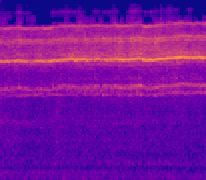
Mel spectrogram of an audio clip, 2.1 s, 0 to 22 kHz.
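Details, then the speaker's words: Mr. Coffee tea kettle filled to maximum, reaching the boil after almost 10 minutes; steady piercing high whistle over soft hiss, train-like, whistling normally at boil. "it is definitely making some noise. It's like a train."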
